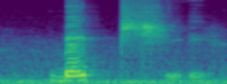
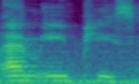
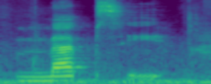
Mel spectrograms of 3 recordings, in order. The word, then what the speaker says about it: MEPC: Mepsi is how you pronounce it apparently. Mepsi. Oh, it's not MEPC. It's Mepsi.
